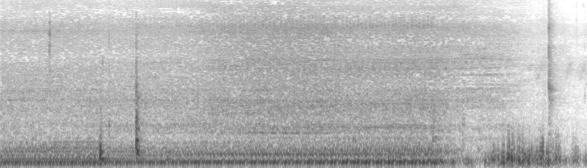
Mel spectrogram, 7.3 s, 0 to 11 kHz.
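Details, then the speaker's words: Cheap WJ Jeep Grand Cherokee that stalls and won't restart (injector pulse reportedly stops), with new coils and battery. It ran 15 minutes parked fine; a steady, slightly uneven low idle with a soft exhaust puffing edge and no knocks or misses: exhaust leak. "It's got an exhaust leak, so I'll start it up."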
